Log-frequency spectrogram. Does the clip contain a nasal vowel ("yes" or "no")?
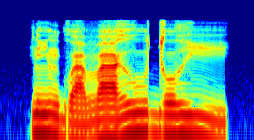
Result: yes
